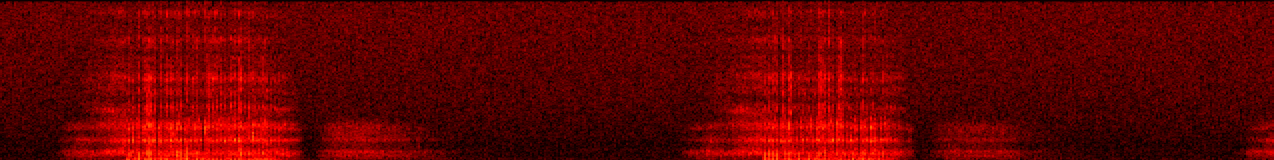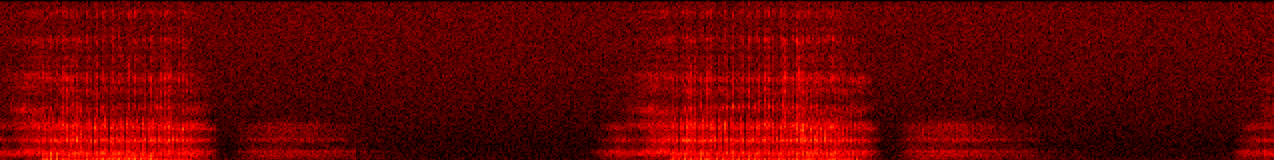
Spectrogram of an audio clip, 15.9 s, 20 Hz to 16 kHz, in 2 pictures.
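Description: Regular, rattling inspiratory snores with softer exhalations, about 15 breaths a minute, over faint room hiss.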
